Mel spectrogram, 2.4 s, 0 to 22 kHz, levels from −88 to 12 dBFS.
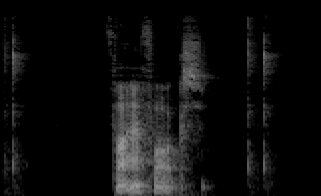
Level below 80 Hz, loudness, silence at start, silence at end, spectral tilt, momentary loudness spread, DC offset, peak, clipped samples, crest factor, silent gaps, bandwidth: -68 dBFS; -34 LUFS; 0.1 s; 0.4 s; -4 dB/octave; 19 LU; under 0.1%; -14 dBFS; under 0.1%; 24 dB; 0.30-0.42 s, 0.49-0.76 s, 1.74-1.82 s; 16 kHz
